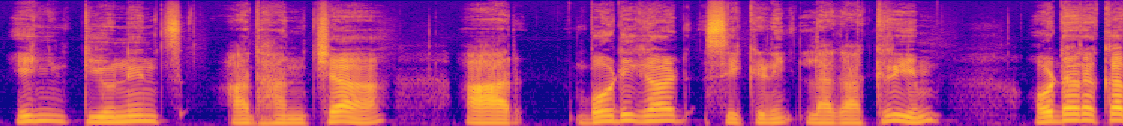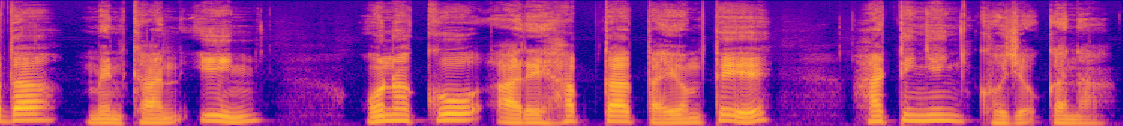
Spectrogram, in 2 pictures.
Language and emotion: Santali, neutral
